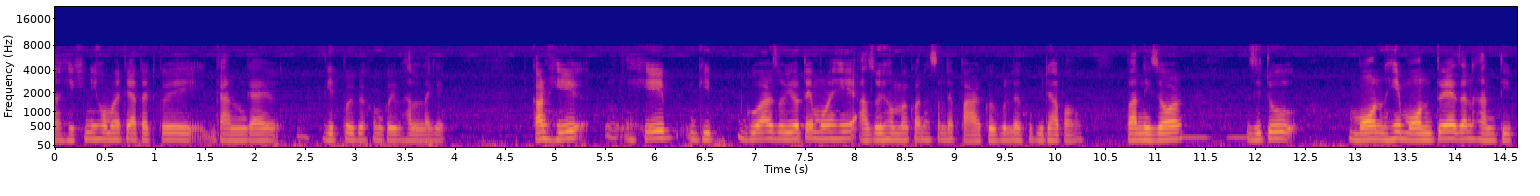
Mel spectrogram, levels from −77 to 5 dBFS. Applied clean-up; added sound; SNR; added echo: none; none; none; none.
